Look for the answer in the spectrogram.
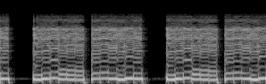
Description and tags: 180 Krunchy Osc Synth 04
bertilled massive synths
180, bertill, free, synth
